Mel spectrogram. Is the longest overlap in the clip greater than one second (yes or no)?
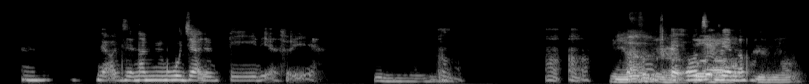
yes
